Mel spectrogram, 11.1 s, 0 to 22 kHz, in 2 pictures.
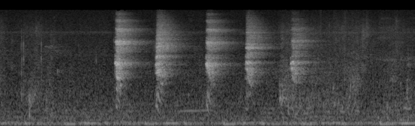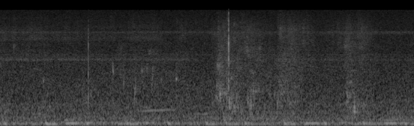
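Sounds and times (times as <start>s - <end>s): bird giving harsh calls: 1.5s - 4.3s.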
